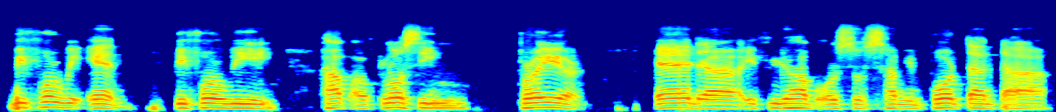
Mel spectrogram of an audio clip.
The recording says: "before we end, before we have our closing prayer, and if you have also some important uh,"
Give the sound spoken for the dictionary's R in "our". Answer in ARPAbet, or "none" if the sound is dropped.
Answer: W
